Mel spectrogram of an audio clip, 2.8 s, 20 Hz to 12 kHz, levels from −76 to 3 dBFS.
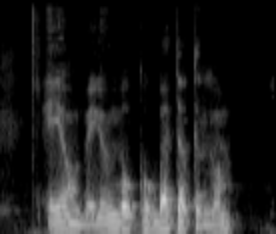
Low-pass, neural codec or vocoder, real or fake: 10.8 kHz; codec, 24 kHz, 0.9 kbps, WavTokenizer, medium music audio release; fake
